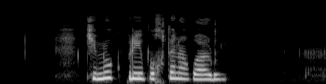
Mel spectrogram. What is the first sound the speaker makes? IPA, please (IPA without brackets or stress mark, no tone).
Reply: t͡ʃ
